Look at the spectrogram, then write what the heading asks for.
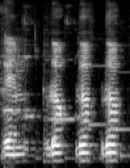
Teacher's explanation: una vibrante simple sería una sola vibración y ya está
